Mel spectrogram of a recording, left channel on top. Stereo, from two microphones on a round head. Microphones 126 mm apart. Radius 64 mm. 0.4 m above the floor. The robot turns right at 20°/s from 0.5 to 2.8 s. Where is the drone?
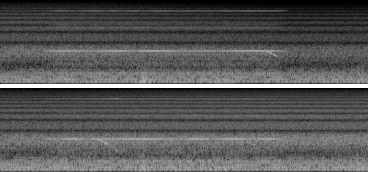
5° right (ahead or behind); by 3.7 s 45° right (ahead or behind).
